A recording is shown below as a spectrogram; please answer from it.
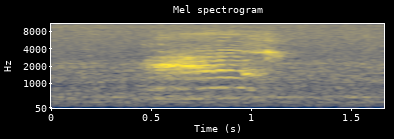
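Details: Hungry female domestic cat asking to be fed indoors, giving a single soft meow that rises and falls for about half a second, with a quiet room in the background.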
